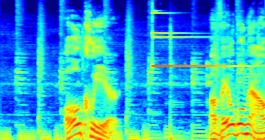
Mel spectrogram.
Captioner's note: ding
